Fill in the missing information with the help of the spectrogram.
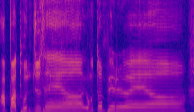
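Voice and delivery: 천천히 부드럽게 조르기; 애원하듯 천천히 늘여; 조르는 아이. Shown as a demonstration. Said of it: "그러한 마음을 가지고". (용돈을 달라고 조르는 아이, 천천히)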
